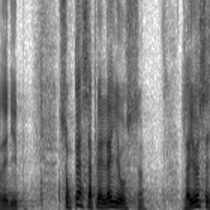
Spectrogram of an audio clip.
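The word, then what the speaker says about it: Laïos: rien à l'histoire des dips son père s'appelle la yos d'ailleurs ça s'écrit lai tréma os Laos le père d'edits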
